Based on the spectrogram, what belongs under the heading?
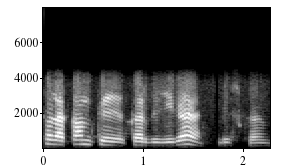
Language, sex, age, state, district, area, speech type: Hindi, female, 45-60, Bihar, Samastipur, rural, conversation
